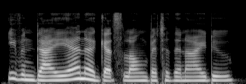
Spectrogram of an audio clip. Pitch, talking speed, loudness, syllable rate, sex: 195 Hz, 195 wpm, -14 LUFS, 5.3 syllables/s, female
